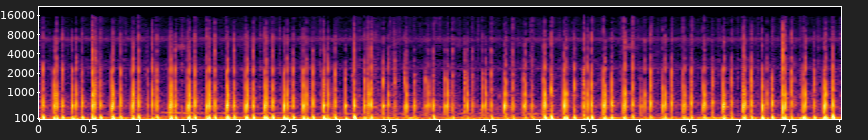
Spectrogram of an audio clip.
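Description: A small clear plastic bottle with a red cap and a pink and blue label, which seems hollow and may hold some liquid, is held in one hand close to the microphone and tapped and scratched with the fingertips of the other hand. A rapid, somewhat uneven series of short, dull, low-heavy taps runs throughout, each dying away almost instantly, with faint scratchy texture between them.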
